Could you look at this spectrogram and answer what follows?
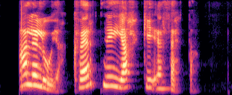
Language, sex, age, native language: Icelandic, female, 50-59, Icelandic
